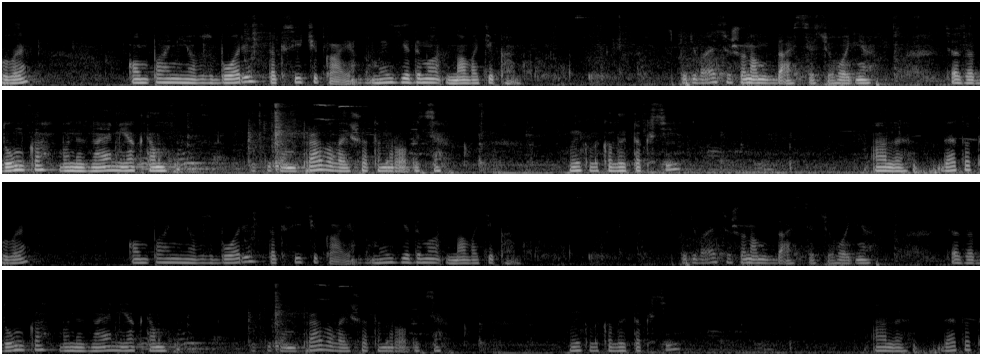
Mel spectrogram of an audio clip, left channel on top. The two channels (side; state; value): right; quieter; 12.1 dB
